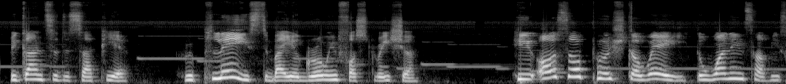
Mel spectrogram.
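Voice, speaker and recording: A woman's voice: medium pitch, darkish tone, low-quality recording. A woman narrating a folktale as a storyteller, in a dramatic scripted style. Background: faint music.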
